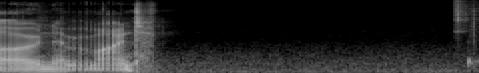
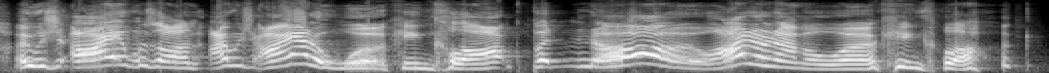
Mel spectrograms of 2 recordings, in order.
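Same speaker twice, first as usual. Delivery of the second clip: loud, raised-pitch mock complaint; mock rant; 5 semitones higher, 5 dB louder than usual. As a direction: whinge in play outrage, breaking into a laugh. Mock rant about broken clock.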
